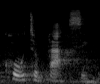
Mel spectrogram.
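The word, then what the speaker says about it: Cotopaxi: Can you tell me what is the home of the volcano Kotoaxi? Where will you find the volcano Kottoaxi? Did I pronounce it correctly?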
